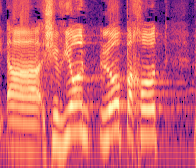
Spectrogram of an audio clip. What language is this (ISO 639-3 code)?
heb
